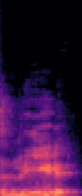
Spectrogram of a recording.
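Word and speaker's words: read: First form जो है वो रीड है, सेकंड फॉर्म को बोल के रेड, और थर्ड फॉर्म को रेड।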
